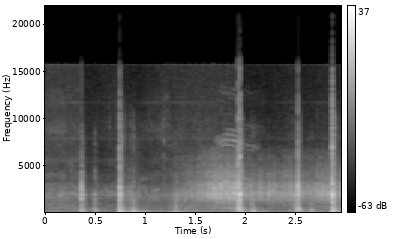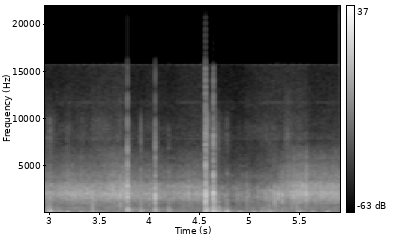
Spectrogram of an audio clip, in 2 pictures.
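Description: A fireworks display, with aerial shells bursting in a rapid, irregular string of bangs about a dozen times. Between the bangs a hiss swells up about a second and a half in and again near the end.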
